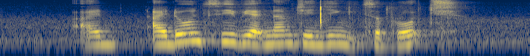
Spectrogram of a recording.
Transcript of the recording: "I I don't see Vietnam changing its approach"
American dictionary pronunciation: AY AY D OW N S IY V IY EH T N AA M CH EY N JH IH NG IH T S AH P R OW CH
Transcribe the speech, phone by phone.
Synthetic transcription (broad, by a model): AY AY D OW N S IY W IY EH N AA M CH EY N JH IH NG IH T S AH P R OW CH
